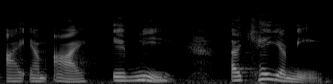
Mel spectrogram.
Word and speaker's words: Akaimi: dialect it is pronounced akayami so every single letter of my name is pronounced my name is spelled a k a a k and then i am i in me achaomi right so that is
